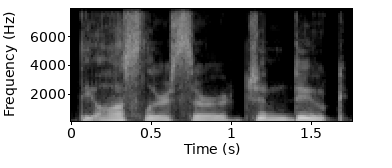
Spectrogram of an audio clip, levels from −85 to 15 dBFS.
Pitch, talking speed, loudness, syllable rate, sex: 135 Hz, 170 wpm, -17 LUFS, 4.9 syllables/s, male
